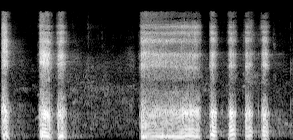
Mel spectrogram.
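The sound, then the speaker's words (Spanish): A voice imitates snoring in a Morse code pattern: a few short snorts, one long drawn-out snore, then four quick snorts in a row, fairly loud. “Hay gente que ronca en clave Morse.”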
